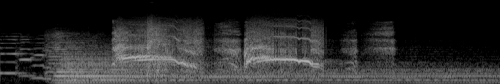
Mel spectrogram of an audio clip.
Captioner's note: screaming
